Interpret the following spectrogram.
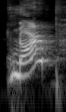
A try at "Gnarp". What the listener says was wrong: The G is silent.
